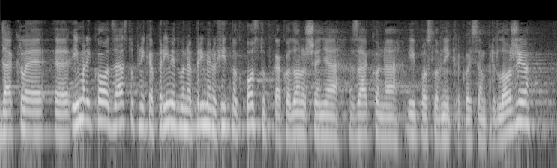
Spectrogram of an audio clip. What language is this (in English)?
Croatian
